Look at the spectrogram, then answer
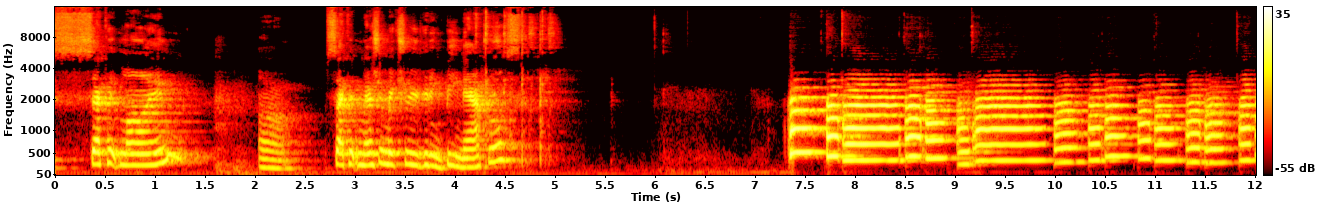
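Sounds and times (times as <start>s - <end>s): trumpet melody: 7.3s - 12.0s.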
